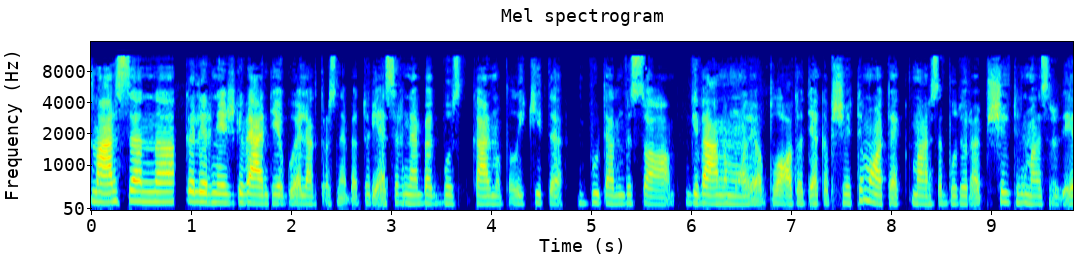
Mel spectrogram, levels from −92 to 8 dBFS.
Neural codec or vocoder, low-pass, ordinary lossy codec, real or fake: vocoder, 44.1 kHz, 128 mel bands, Pupu-Vocoder; 14.4 kHz; MP3, 48 kbps; fake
